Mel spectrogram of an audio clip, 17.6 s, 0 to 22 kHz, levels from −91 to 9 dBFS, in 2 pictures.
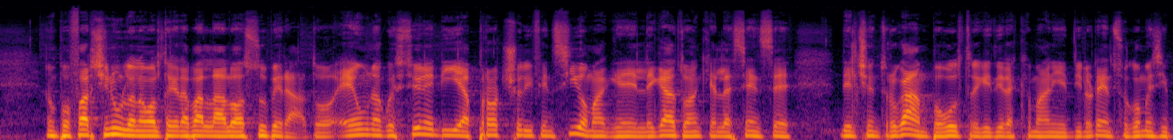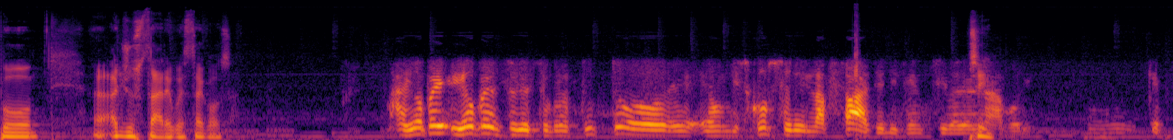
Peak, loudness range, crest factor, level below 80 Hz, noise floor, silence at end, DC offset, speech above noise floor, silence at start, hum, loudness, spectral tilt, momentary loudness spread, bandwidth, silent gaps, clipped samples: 0 dBFS; 6 LU; 18 dB; -44 dBFS; -50 dBFS; 0.1 s; under 0.1%; 32 dB; 0.35 s; none; -19 LUFS; -6.5 dB/octave; 14 LU; 13 kHz; none; under 0.1%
